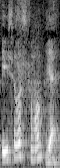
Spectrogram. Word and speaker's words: Aeschylus: But people would really put like fancy pronunciations like Aeschylus. I was like, it's not. Come on, it's just Aeschylus.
